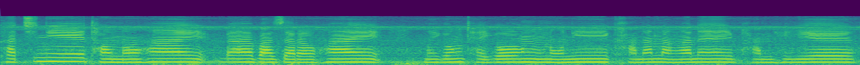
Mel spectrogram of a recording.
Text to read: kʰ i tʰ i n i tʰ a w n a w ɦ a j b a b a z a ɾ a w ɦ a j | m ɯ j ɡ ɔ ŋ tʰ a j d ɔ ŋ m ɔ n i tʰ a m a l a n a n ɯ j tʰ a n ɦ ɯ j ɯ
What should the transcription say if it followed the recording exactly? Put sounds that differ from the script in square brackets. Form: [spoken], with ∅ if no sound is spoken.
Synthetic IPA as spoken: kʰ [a] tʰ i n i tʰ a w n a w ɦ a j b a b a z a ɾ a w ɦ a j | m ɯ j ɡ ɔ ŋ tʰ a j [ɡ] ɔ ŋ [n] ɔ n i [kʰ] a [n] a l a [ŋ] a n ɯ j [pʰ] a n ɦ ɯ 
